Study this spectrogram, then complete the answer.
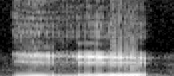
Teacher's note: Remember, the first tone is like yi, which is a higher level tone, and then the second tone is yi, which is a rising tone, and so and then the third tone is like yi, which is falling and then rising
